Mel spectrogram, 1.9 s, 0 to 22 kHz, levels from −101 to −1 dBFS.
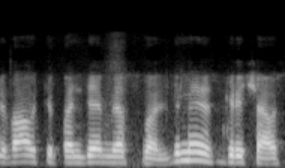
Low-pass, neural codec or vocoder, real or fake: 9.9 kHz; autoencoder, 48 kHz, 128 numbers a frame, DAC-VAE, trained on Japanese speech; fake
